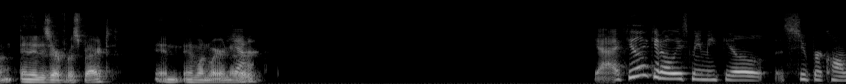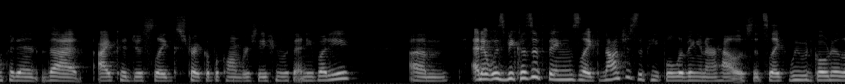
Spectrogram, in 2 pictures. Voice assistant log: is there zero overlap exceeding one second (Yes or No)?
Yes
